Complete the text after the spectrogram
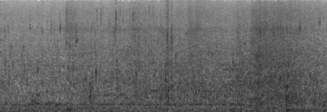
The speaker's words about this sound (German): Und schon ist sie weg. In sicherem, regelmäßigem Bruststil schwimmt sie von mir weg, schlägt am anderen Ende des Beckens an und kommt sicher wieder zu mir zurück.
